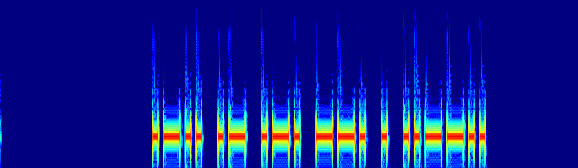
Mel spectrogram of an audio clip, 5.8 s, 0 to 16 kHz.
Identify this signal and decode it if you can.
Morse code, heard as a keyed tone, about 22 wpm, 700 Hz. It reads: LARGE?
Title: 4x Word-Spacing - Sentences from Top 200 Words - 22wpm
